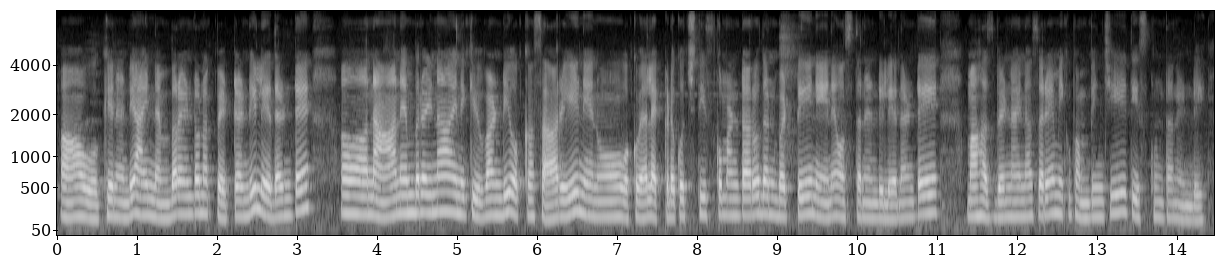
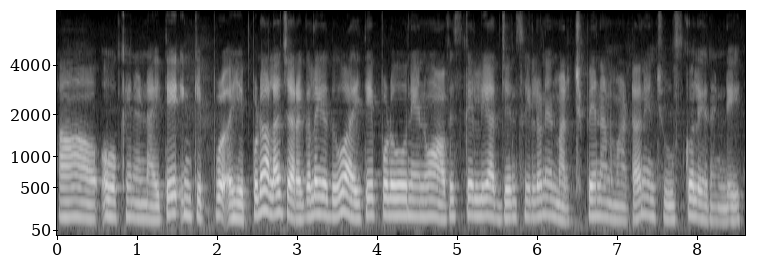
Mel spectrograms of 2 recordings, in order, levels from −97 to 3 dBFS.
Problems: constant background noise, background conversations at intervals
